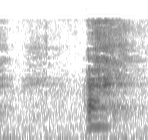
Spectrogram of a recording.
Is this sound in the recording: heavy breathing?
yes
